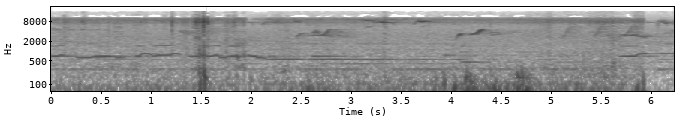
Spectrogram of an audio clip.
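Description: Birds chirping in short rising calls over a steady high hiss, with soft background music holding long, slowly changing notes. There is one sharp snap about a second and a half in.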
